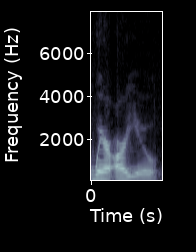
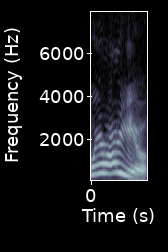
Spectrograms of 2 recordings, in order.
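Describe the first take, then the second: First: It sounds annoyed and demanding. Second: It sounds light and playful. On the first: The sender seems entitled and impatient. "my instinct might be like, ... who does she think she is?" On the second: The sender is just casually asking. "or haha, where are you?"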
